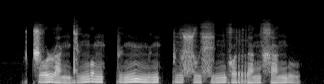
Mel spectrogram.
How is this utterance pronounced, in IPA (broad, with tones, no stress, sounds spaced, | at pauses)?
t͡ʃ o˨˥ ɹ a˩ ŋ d y˨˥ ŋ o˨˥ ŋ pː y˨˥ ŋ mː y˨˥ ŋ pː i˨˥ sʷ i˨˥ x i˨˥ ŋ ɡ ɔ˨˥ r a˨˥ ŋ x a˨˥ ŋ u˩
